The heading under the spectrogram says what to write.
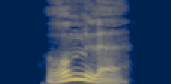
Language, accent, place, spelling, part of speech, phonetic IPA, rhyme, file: German, Germany, Berlin, rummle, verb, [ˈʁʊmlə], -ʊmlə, De-rummle.ogg
- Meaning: inflection of rummeln: 1. first-person singular present 2. first/third-person singular subjunctive I 3. singular imperative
